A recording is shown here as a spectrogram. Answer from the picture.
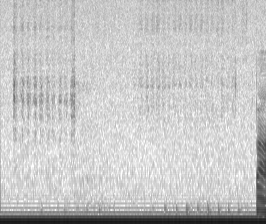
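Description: Fine-grade sanding stick rubbed quickly back and forth on a plastic model kit part, smoothing down a sprue nub. It comes in two short spells of quick, light scratching strokes, the first about a second long and the second from about two seconds in.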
